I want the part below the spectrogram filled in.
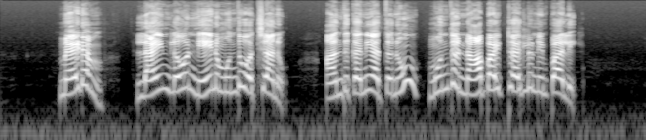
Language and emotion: Telugu, angry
